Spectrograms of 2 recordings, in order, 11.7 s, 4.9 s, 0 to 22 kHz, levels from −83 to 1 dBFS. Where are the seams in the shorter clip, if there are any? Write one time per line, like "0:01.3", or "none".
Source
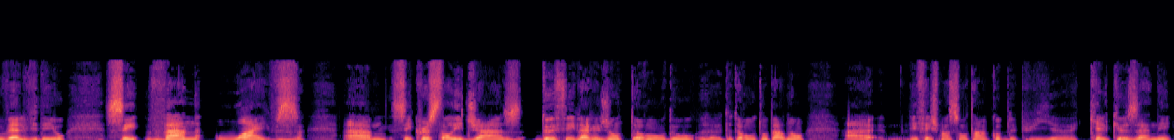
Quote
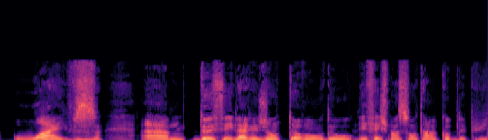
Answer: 0:01.9
0:03.5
